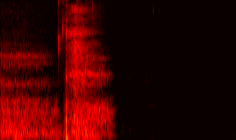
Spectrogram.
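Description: A man breathing softly close to the microphone: a quiet breath, a mouth click about half a second in, then a second, slightly stronger breath that ends about a second in.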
